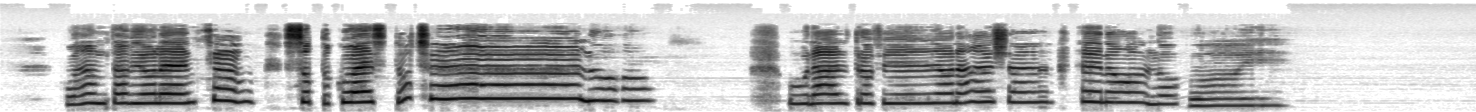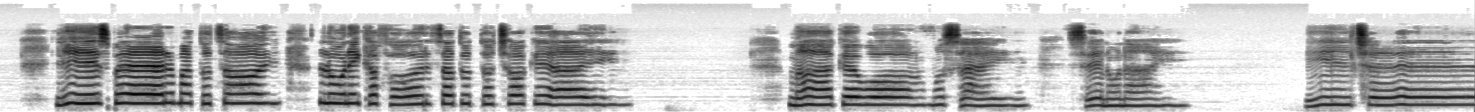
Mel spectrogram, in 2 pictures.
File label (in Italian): soprano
